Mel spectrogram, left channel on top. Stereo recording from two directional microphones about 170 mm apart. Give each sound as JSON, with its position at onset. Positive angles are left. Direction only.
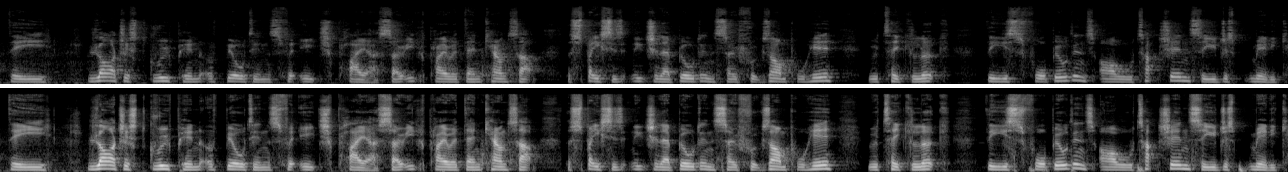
{"t": 0.1, "sound": "speech", "side_deg": -40}
{"t": 6.8, "sound": "speech", "side_deg": -40}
